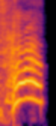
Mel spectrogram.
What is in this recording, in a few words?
attack, jp; kid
